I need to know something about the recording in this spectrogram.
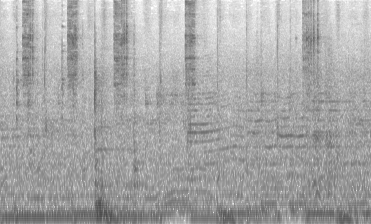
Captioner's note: ratcheting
